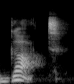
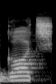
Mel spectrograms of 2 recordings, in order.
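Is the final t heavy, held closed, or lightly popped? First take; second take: lightly popped; heavy. First: The final t has a small light pop. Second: The final t is strongly released with weight. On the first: The speaker calls it right. "Você até pode dar um estalinho" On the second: The speaker calls it wrong. "mas nada de got, got, né? Ela não tem esse peso como nós damos em português"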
